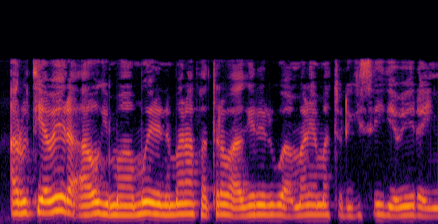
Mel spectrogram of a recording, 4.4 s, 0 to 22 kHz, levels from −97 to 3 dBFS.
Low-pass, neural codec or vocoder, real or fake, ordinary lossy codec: 7.2 kHz; none; real; MP3, 64 kbps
